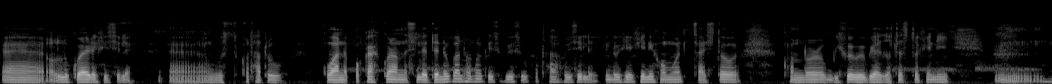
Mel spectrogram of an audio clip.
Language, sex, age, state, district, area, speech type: Assamese, male, 18-30, Assam, Golaghat, urban, spontaneous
